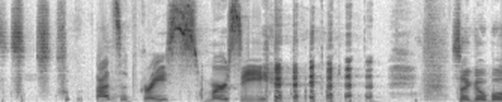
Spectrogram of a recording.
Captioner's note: laughing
